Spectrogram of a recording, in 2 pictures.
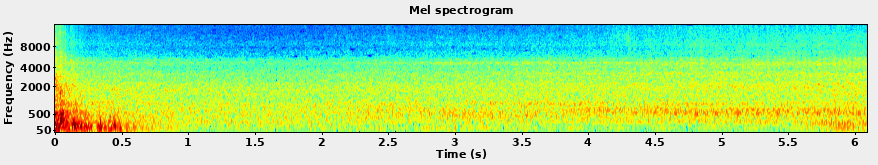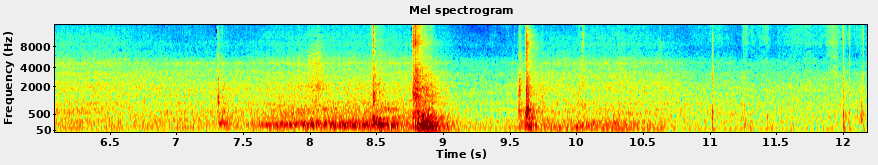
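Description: Hyundai Starex van's sliding side door running along its track. The rumble of it sliding open fades out just after the start. Near nine seconds in it rolls shut with a rising rumble and slams with a sharp, loud latch, followed by a lighter click.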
